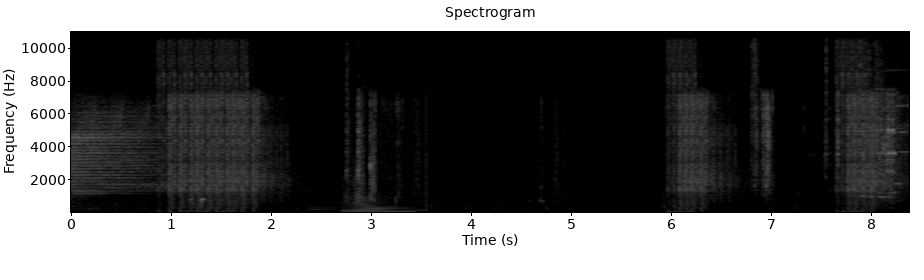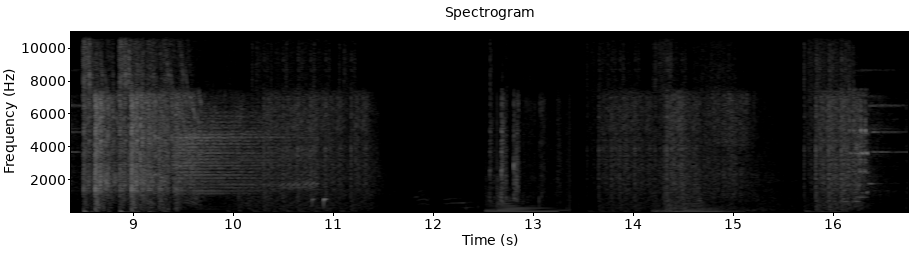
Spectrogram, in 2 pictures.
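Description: Gunfire in the Roblox game Arsenal comes in several loud bursts of rapid automatic shots separated by short quiet gaps, with sharp single cracks mixed in and some faint game sounds between volleys.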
